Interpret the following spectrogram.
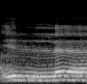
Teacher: Masa sebut illa, kita nak lam nipis, nak bunyi Arab. Tak nak bunyi illa.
